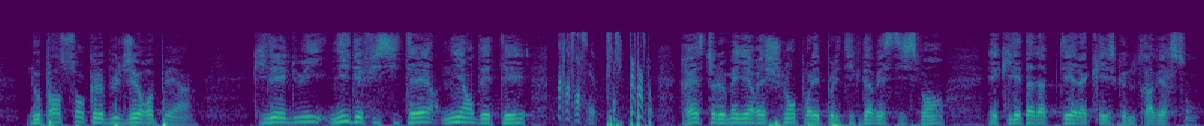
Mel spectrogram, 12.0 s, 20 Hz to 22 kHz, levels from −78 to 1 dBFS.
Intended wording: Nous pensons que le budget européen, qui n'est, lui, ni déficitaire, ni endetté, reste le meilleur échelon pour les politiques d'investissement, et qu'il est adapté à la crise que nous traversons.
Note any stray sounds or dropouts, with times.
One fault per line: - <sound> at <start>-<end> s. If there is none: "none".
- chirp at 5.6-6.5 s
